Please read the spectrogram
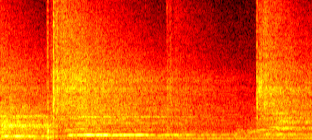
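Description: Kendo bout: two sharp cracks of bamboo shinai strikes, about a second and a half apart, with a held kiai shout between them.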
